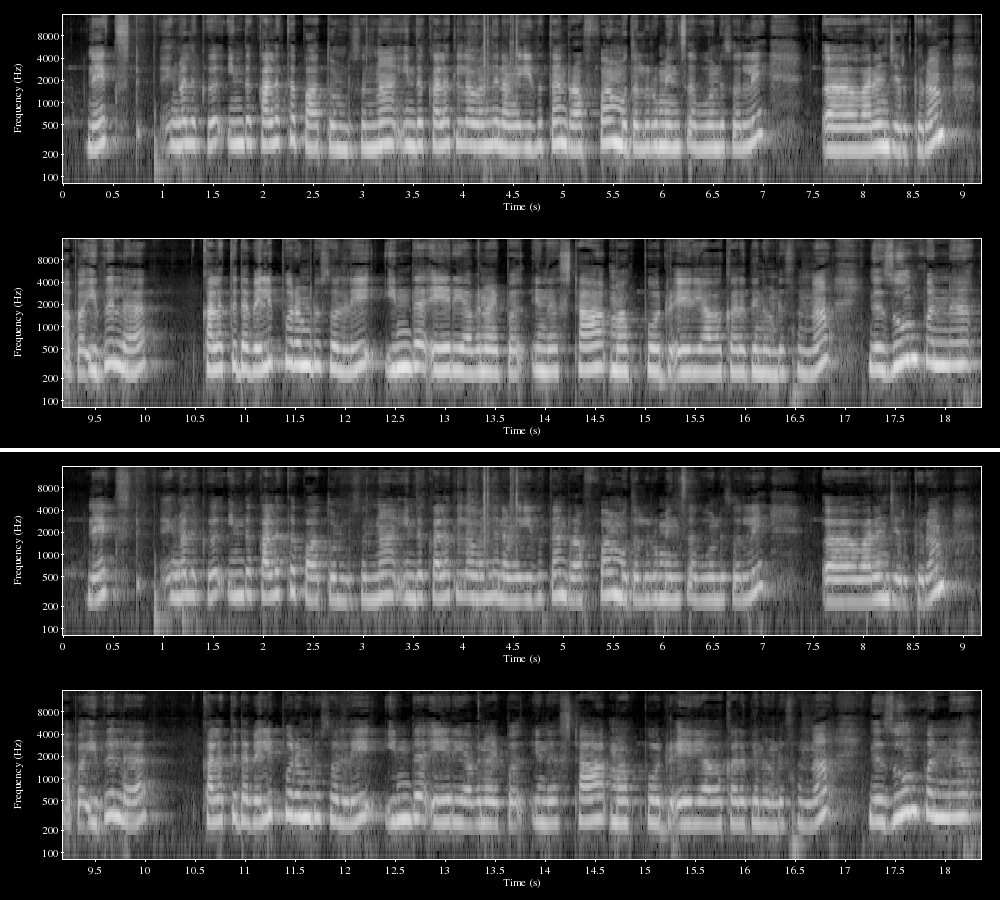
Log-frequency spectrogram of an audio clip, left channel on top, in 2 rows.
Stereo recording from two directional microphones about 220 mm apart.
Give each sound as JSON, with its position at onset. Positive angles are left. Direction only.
{"t": 1.0, "sound": "a woman's voice", "side_deg": 45}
